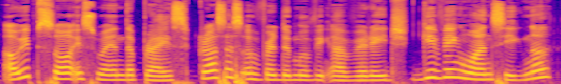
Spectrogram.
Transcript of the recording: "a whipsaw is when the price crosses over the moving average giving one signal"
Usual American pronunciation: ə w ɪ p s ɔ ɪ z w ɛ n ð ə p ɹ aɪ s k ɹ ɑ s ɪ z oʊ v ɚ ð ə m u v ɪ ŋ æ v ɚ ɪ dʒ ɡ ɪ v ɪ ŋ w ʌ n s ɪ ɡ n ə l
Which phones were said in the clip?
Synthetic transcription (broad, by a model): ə w ɪ p s ɔ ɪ s w ɛ n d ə p ɹ aɪ s k ɹ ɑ s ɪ s oʊ v ɚ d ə m u v ɪ ŋ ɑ v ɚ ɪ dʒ ɡ ɪ v ɪ ŋ w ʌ n s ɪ ɡ n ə l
